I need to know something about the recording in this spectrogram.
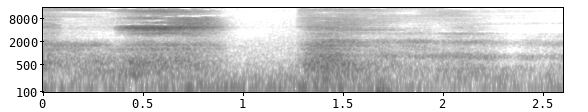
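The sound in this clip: A deep breath during a guided breathwork exercise: a sharp, hissing inhale followed by a softer, breathy exhale, quiet and with no talk.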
